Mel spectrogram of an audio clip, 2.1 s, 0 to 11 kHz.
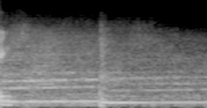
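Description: GT3 race car engine running through a corner, a steady engine note that slowly fades, with one short click about a second in.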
